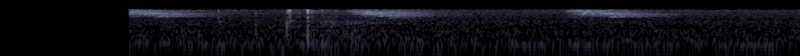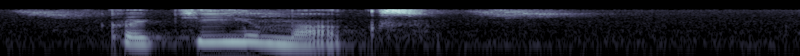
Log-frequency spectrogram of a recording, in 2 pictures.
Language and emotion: Russian, neutral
